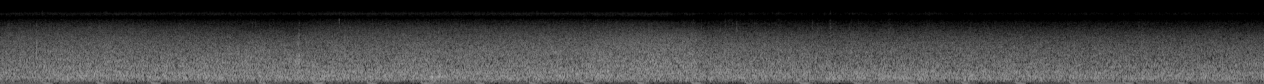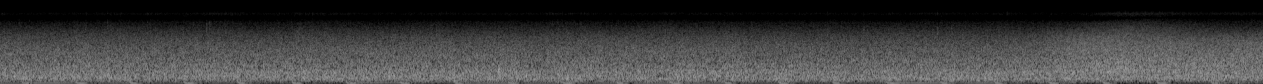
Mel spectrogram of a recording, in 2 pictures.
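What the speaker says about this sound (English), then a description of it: "Got some rapids right here." River rapids in The Narrows at Zion, a loud, continuous rush of churning water that fills the scene without pause.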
